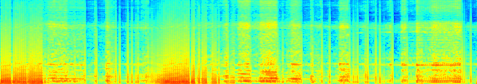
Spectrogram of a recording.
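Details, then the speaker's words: Carbureted motorcycle after fixing rich fuel mixture that fouled spark plug black, run a few minutes: engine rises and falls cleanly through several blips with no misfire or stumble; now revving normally. "Nah setelah kita Gebyar sepeda motornya kita hidupkan beberapa menit namun dia udah normal seperti ini"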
